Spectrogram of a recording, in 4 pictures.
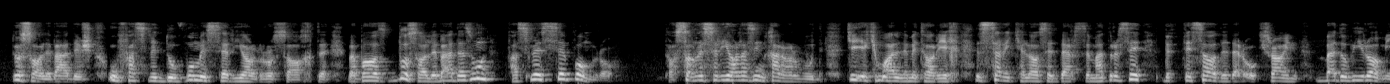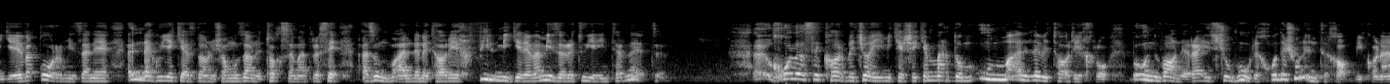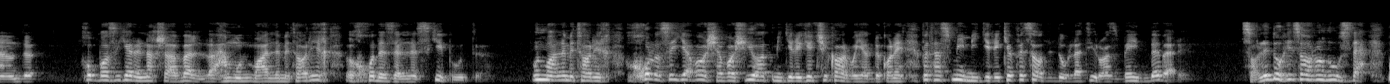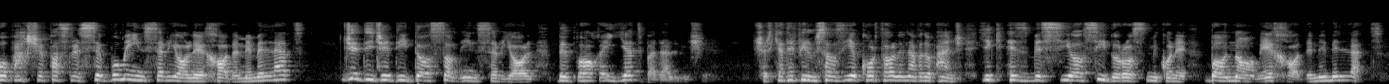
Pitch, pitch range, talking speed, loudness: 180 Hz, 155-205 Hz, 155 wpm, -18 LUFS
